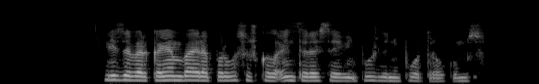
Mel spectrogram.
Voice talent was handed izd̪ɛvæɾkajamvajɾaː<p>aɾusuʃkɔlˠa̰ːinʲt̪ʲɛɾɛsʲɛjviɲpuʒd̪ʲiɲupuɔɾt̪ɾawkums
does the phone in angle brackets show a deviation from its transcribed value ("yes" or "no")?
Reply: no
